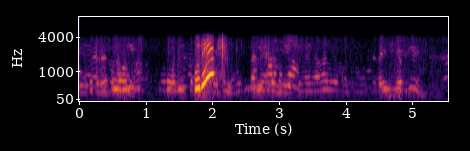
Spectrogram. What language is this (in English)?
Dogri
